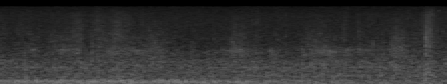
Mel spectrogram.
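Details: Gusty wind buffeting the microphone, with no animal sound.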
